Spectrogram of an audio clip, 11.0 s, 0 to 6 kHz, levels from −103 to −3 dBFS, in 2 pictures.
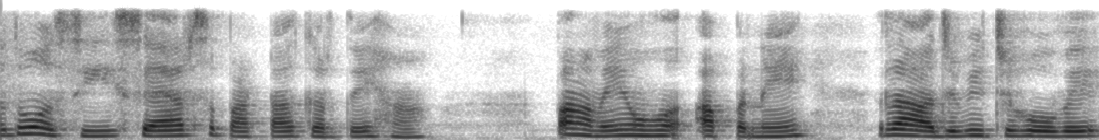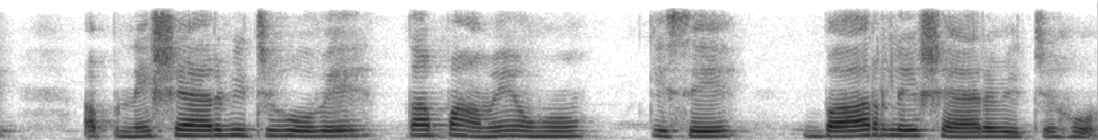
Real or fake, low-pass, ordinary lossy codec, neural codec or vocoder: real; 5.4 kHz; none; none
